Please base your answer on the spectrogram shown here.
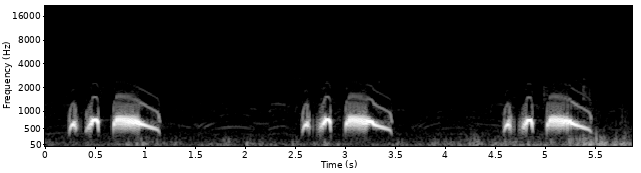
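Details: Spotted dove giving a lure call meant to provoke other doves into calling: three phrases, each a short soft note, two quick coos and a long drawn, falling croo, spaced about two seconds apart with faint low rumble between.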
